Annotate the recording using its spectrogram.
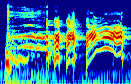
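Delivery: loud high laugh; big high laugh. Real, not acted. Laughing at the passive aggression.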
